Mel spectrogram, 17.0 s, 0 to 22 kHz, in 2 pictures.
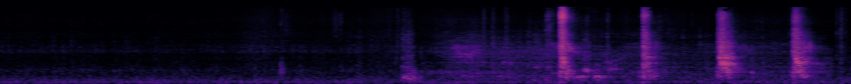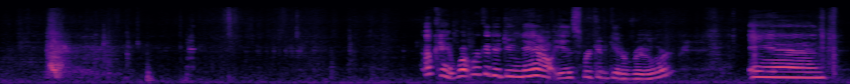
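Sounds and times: short sharp iron sounds: 5.5 - 8.3, 9.0 - 9.4
faint fabric rustling: 8.6 - 17.0.

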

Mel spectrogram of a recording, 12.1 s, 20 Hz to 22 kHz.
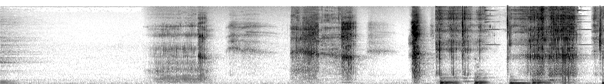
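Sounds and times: men snoring: 2.9 - 4.3, 10.3 - 12.0.

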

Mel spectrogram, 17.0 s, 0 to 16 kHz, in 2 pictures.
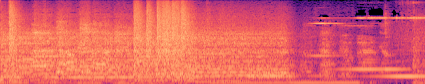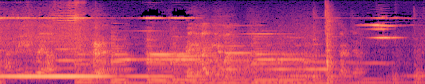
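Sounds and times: rock band playing: 0.0 - 16.0
ringing electric guitar notes: 0.0 - 17.0.

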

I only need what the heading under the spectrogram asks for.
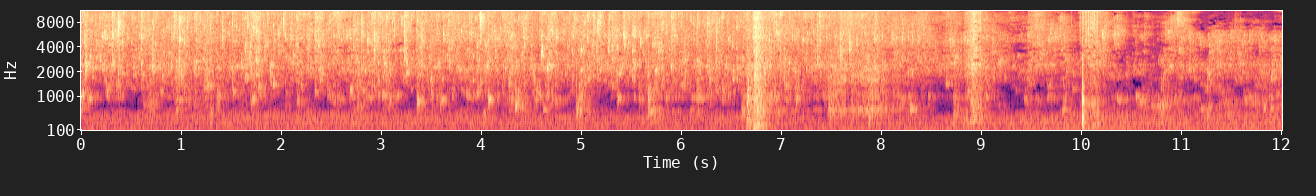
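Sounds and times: water trickling and splashing: 0.0 - 12.0.

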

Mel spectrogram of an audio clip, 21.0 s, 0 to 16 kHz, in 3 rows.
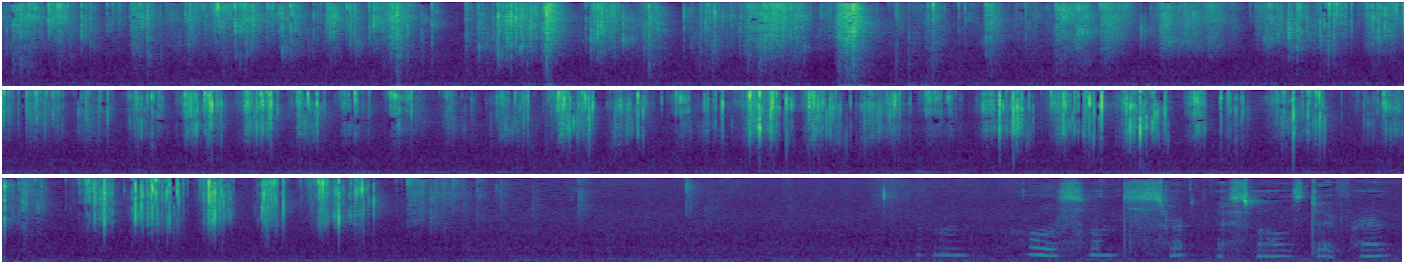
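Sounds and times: wrapper crinkling: 0.0 - 16.6.

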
